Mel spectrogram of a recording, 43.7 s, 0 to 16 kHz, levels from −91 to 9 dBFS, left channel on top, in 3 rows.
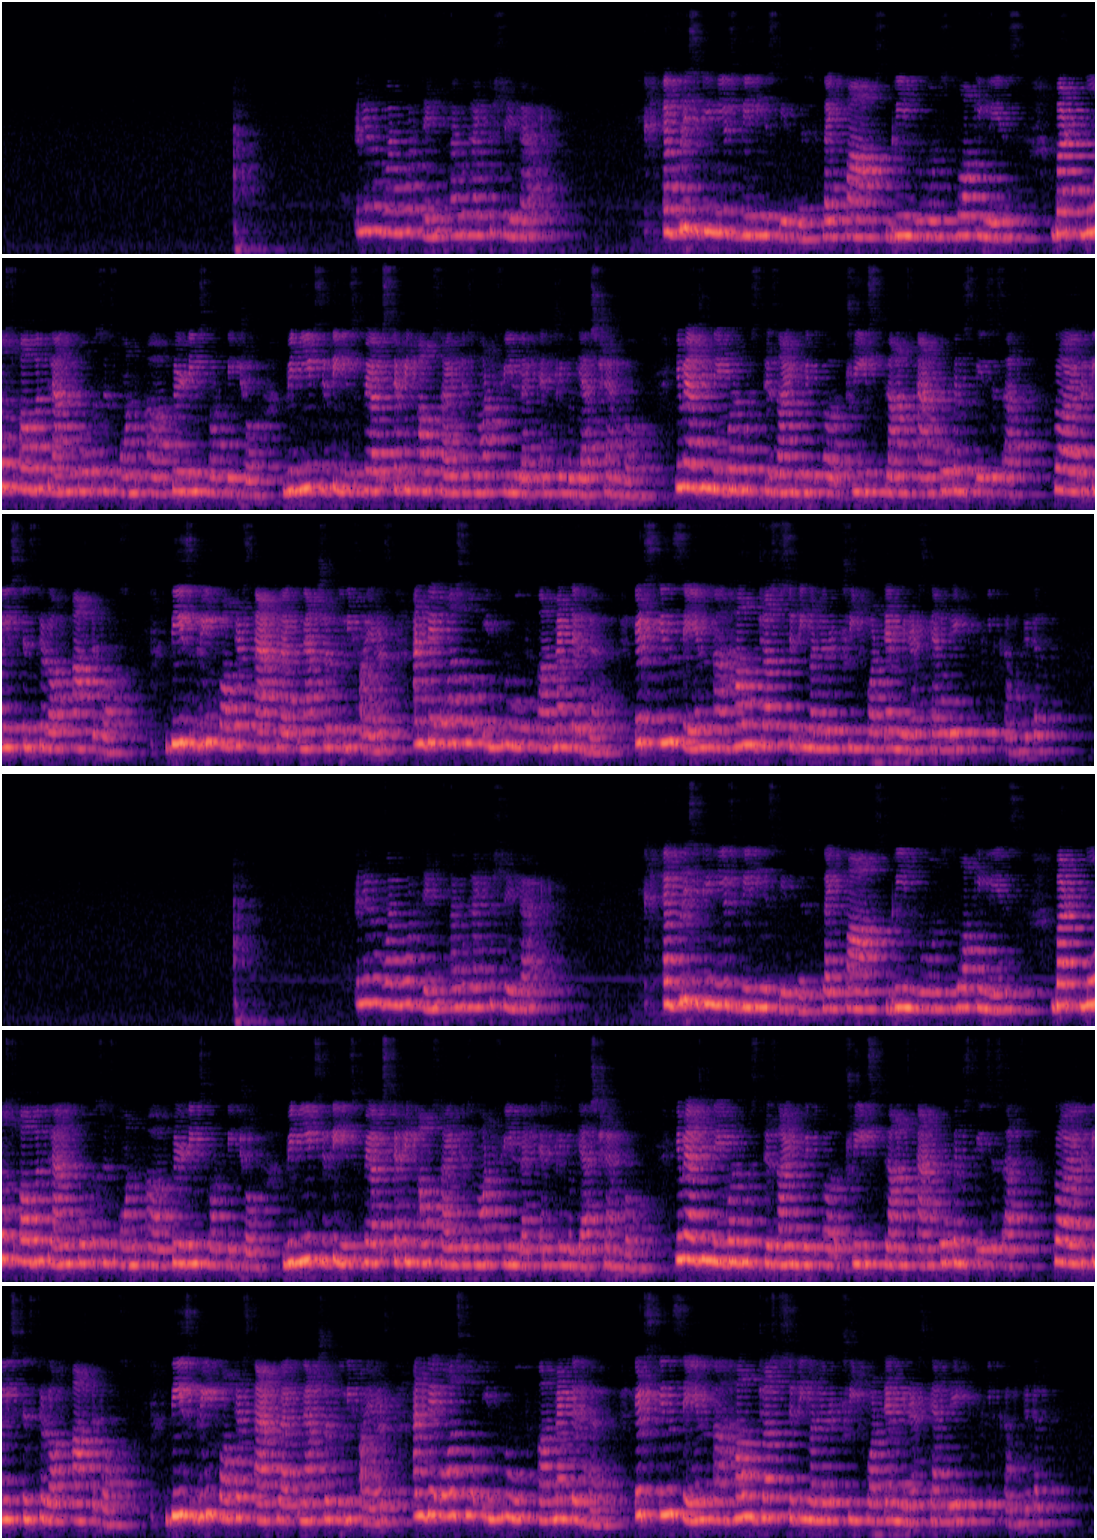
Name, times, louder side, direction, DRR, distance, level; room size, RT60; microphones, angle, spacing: voice 1, 4.7-7.3 8.6-13.5 13.8-23.1 23.5-28.3 28.6-30.8 31.1-37.2 37.6-43.0, right 3 dB, 10° right, -3 dB, 3.1 m, -28 dB
21.5 x 20.0 x 8.8 m, 1.1 s
head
